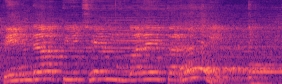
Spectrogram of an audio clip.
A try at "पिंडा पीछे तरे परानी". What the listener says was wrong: मरे नहीं तरे परानी,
